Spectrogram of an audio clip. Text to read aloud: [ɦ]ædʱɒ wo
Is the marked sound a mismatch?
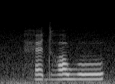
yes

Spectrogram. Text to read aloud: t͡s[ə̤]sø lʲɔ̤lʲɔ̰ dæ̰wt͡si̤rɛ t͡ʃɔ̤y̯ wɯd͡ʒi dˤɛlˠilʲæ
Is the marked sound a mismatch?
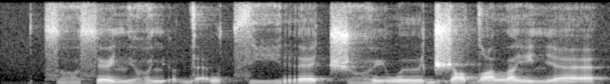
yes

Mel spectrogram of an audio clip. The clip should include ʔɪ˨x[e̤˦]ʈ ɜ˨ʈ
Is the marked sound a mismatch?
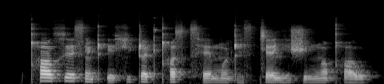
yes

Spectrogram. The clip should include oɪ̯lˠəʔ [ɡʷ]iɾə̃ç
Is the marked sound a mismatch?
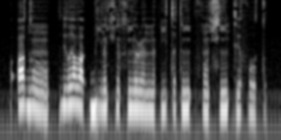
yes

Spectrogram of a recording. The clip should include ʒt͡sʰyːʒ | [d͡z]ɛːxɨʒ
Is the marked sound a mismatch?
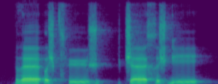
yes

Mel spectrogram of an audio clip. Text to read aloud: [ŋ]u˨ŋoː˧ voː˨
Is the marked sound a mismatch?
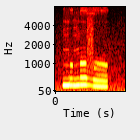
yes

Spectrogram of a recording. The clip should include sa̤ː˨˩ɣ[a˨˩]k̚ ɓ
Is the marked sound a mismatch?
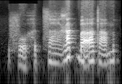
yes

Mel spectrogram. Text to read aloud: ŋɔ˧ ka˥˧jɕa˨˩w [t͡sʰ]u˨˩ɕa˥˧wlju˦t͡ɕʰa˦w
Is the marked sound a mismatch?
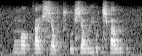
no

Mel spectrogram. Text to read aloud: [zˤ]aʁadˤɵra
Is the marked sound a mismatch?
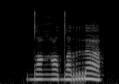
yes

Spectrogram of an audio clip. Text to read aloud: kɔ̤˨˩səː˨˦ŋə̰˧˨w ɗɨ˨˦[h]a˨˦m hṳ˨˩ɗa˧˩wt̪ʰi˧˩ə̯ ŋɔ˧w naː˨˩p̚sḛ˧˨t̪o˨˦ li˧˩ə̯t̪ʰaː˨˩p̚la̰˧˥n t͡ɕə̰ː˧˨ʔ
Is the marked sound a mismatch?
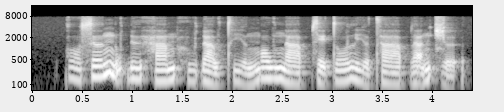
no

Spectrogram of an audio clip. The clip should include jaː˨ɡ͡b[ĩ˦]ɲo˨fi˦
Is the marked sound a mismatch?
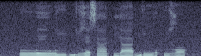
yes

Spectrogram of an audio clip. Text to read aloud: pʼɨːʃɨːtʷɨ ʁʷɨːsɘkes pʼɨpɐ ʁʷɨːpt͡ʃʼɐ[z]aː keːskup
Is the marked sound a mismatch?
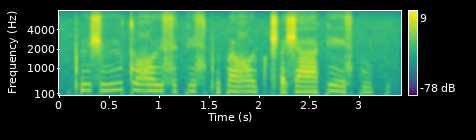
yes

